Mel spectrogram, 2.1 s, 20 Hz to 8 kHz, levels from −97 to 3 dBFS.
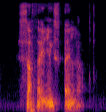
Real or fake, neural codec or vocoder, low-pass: fake; codec, 16 kHz, 8 kbps, FunCodec, trained on LibriTTS, 25 frames a second; 7.2 kHz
